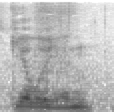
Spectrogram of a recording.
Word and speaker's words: Gillian: Jillian Jacobs is... – Gillian. – Is it Gillian? – Yeah. – Like she's, it's spelled Jillian, but pronounced Gillian.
